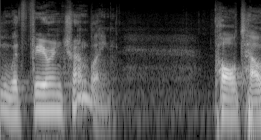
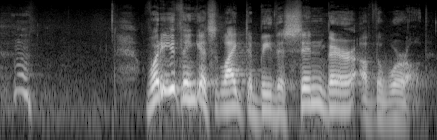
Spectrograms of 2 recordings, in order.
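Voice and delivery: normal talking voice

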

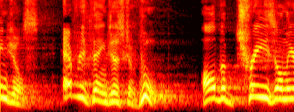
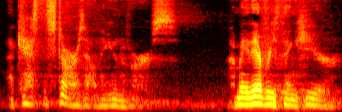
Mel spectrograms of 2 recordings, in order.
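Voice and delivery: whispered voice of Jesus; 8 semitones lower, 6 dB quieter than usual. Acted. Jesus answering in awe.

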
